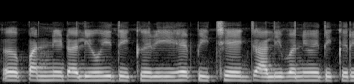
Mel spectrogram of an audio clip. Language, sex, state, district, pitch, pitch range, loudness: Hindi, female, Chhattisgarh, Bilaspur, 190 Hz, 185-195 Hz, -15 LUFS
